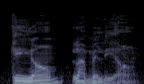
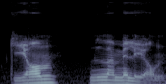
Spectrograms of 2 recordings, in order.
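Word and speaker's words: Guillaume Le Million: meant only one thing Gom lilon ah I remember my name gon lilon if it doesn't rhyme you're not pronouncing it right gon out of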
